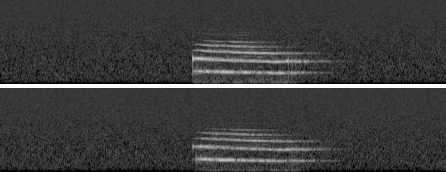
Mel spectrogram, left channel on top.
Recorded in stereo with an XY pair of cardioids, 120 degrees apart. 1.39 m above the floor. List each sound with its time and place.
1.9 s a cat meowing: 60° left, 8 m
